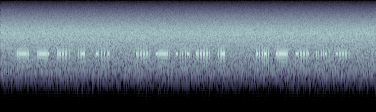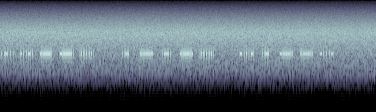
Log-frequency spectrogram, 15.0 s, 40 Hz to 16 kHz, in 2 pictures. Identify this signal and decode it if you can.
Hellschreiber (Feld-Hell, 122.5 baud), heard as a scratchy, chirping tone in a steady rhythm, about 900 Hz, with radio static. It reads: 3971U CEMC1 46DJF T46EX 12I0X N1B8H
